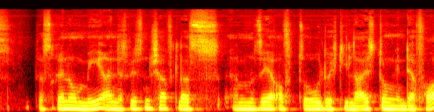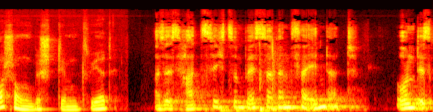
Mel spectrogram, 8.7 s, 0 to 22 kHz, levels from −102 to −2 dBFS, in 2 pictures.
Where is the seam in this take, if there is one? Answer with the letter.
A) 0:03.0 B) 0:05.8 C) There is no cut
B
